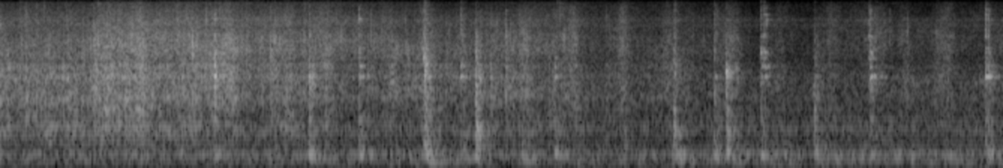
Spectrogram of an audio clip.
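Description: Dried red chillies and coconut sauté in a pan, a steady high sizzle broken by repeated scraping stirs and small clinks that grow sharper and more frequent toward the end, close by with no talk.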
